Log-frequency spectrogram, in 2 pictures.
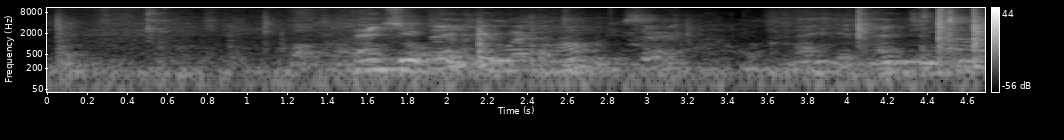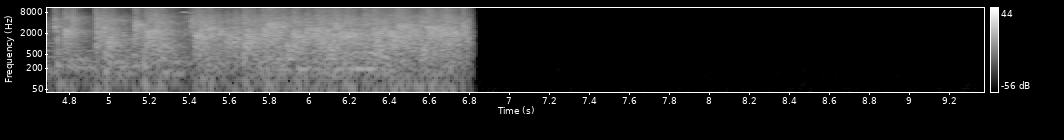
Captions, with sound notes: Welcome-- - Thank you, thank you, well I'm, sir. Thank you, 19-- (applause) (audio cuts)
